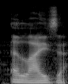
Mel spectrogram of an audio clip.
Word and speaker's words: Eliza: introduces herself as Eliza The Alchemist and I mispronounced her name the first time her name is Eliza and now we see that thce is not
